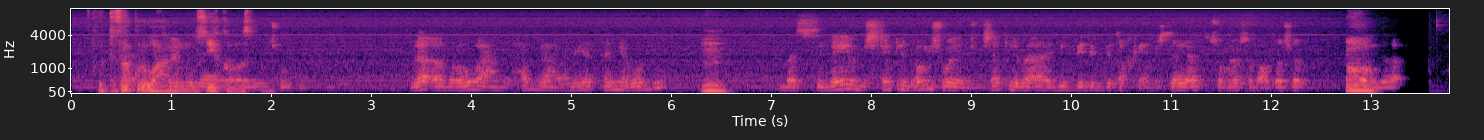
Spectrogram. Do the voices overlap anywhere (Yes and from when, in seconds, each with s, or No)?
Yes, from 0.5 s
